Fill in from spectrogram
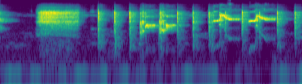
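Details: Greater green leafbird singing at night; a harsh hissing burst, then a quick series of sharp chips and bright looping whistled notes, with a faint low pulsing hum in the background.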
